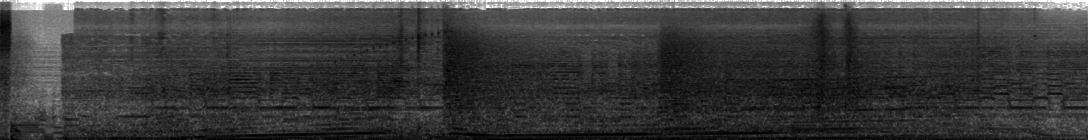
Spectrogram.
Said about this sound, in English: Those car sounds, courtesy of Patrick and his Suzuki Carry.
